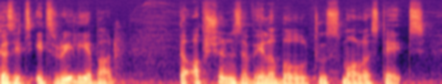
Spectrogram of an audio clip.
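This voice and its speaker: A man's somewhat breathy, medium-pitched voice with lively intonation. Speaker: interviewer, editor. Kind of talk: interview questions.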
